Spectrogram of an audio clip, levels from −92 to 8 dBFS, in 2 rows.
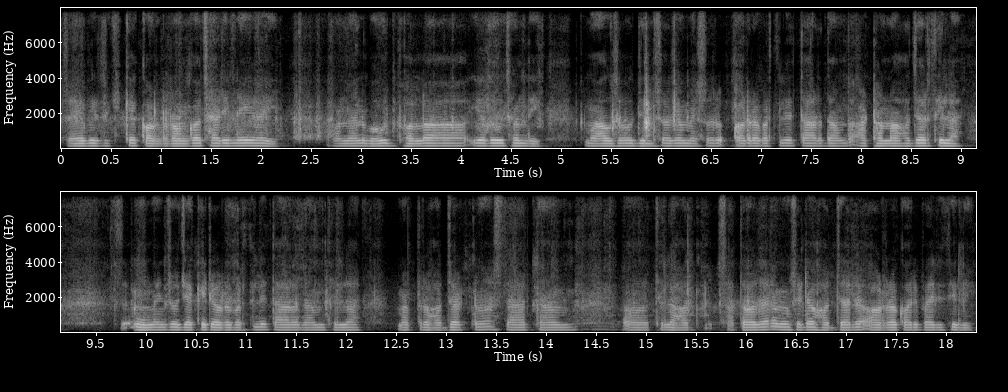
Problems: background sounds at intervals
